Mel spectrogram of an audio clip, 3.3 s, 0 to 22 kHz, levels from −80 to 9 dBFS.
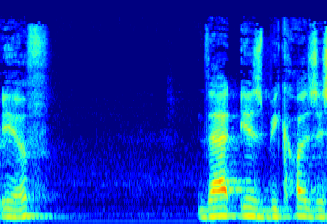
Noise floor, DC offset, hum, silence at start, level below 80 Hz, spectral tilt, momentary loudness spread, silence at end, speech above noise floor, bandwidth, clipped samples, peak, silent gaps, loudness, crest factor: -59 dBFS; under 0.1%; none; 0 s; -64 dBFS; -3.5 dB/octave; 15 LU; 0 s; 36 dB; 16 kHz; under 0.1%; -4 dBFS; none; -23 LUFS; 22 dB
